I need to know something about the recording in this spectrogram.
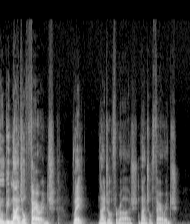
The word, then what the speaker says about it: Farage: This is Nigel Farage, whose name rhymes with garage. Unless you're British, and then his name would be Nigel Farage.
